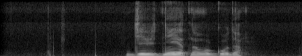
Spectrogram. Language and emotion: Russian, neutral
